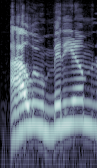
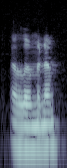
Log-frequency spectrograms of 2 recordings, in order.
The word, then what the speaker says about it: aluminium: We came from people, they literally pronounce aluminium that way because they didn't want to say it the way Americans said it. Aluminum?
